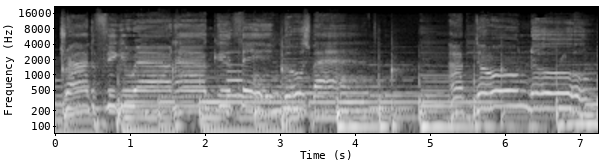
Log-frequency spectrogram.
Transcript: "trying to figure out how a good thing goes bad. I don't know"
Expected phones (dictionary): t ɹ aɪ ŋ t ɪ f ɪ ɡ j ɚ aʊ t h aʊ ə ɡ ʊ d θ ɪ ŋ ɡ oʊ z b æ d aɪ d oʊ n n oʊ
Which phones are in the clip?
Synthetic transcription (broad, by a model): t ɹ aɪ t ɪ f ɪ ɡ j ɚ aʊ t h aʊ ə ɡ ʊ d θ ɪ ŋ ɡ oʊ z b æ d aɪ d oʊ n n oʊ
